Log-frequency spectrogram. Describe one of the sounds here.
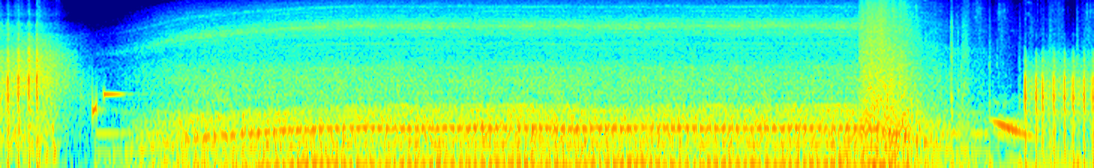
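A small vehicle engine hums steadily while driving.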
